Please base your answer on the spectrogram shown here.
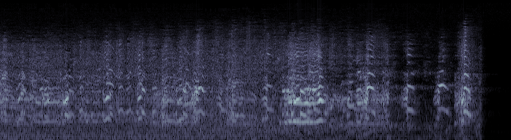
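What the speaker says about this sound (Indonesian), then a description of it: "Apakah saudara-saudara bisa mendengar suara dari burung-burung ini?" A flock of geese honks in flight, a dense overlapping chorus of nasal calls that carries on steadily and then thins into a few scattered honks before stopping.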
